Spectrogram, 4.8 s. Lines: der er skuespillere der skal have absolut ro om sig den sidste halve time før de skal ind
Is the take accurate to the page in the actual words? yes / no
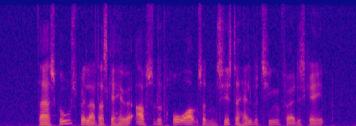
yes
